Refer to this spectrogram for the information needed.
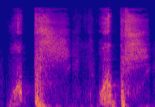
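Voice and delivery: voiceless whoosh-splat noises; imitated whoosh. Storyteller miming batted eggs, whooshing. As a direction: puff out two quick whooshes.

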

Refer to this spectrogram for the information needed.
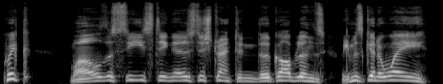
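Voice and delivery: high, urgent calling out; rally the crew to flee; urgent shout. Acted. Captain urging escape.

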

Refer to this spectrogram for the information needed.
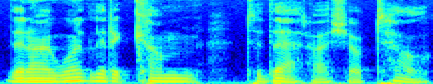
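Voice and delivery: plain reading voice

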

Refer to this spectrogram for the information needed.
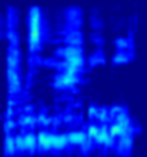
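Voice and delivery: breathy whispered grief; real whisper. Real, not acted. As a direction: whisper it, barely voiced.

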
